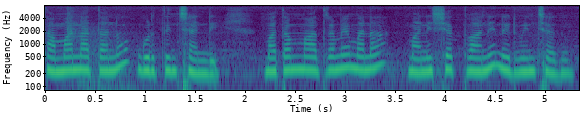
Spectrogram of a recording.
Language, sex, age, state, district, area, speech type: Telugu, female, 18-30, Telangana, Jangaon, urban, spontaneous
